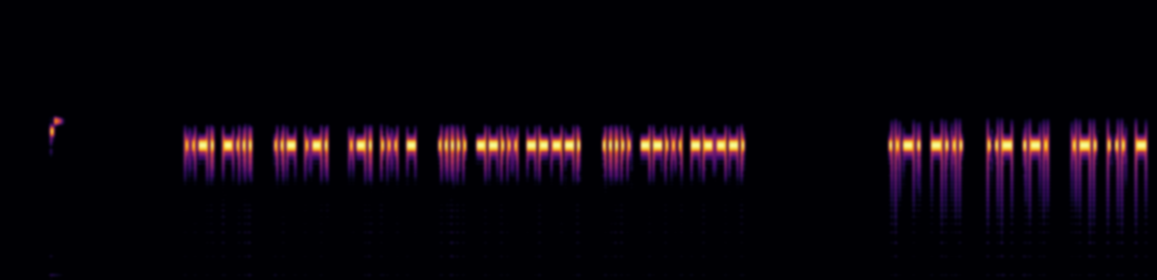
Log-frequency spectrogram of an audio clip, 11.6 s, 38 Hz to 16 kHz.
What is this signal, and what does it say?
Morse code, heard as a keyed tone, about 33 wpm, 700 Hz. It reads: FB UR RST 579 579 FB UR RST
